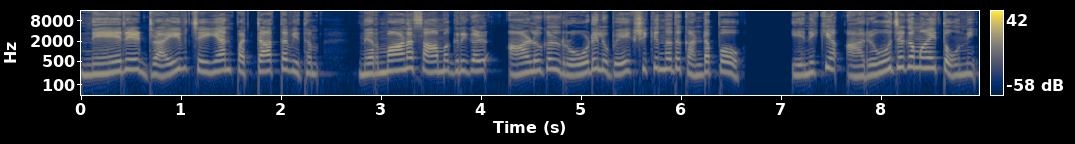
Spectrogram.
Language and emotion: Malayalam, disgusted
